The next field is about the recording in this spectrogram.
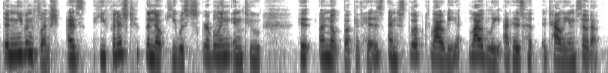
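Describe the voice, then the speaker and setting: A woman reading scripted fan fiction as narrator, with wry storyteller asides. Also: on the high side.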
